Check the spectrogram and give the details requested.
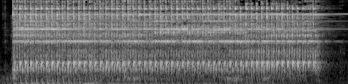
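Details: Cheap late-model Westclox plastic alarm clock, during repair: loud, even bell ringing with a rapid steady hammer rattle for over two seconds, then stops; alarm striking properly.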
